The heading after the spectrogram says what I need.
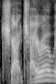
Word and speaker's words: Chihiro: Oh gosh, I don't even know how to pronounce this. Chihiro? Chiro? It's Chihiro.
